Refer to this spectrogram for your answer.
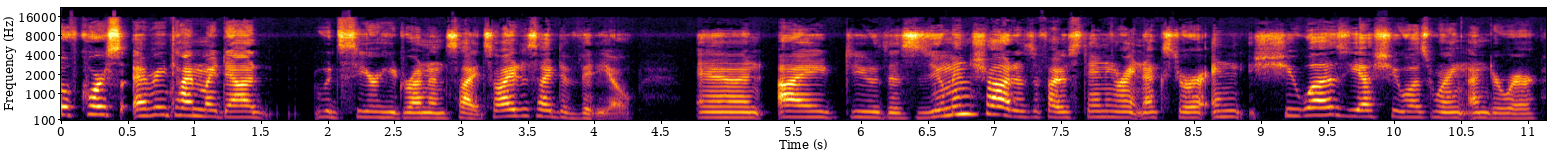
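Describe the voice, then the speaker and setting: A middle-aged woman telling a casual comedic story to camera in an animated, candid, conversational way. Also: mid-range voice. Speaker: vlog host and storyteller. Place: small indoor space in front of a curtain.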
